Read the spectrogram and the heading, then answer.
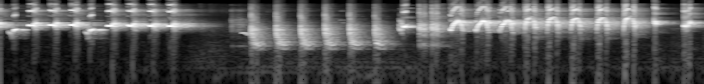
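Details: Fast, full black-winged myna song, used to draw out mynas that have stopped singing: ringing whistled notes give way to a burst of harsh, buzzy chatter, then rapid rising whistles tumble together.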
